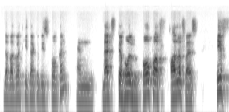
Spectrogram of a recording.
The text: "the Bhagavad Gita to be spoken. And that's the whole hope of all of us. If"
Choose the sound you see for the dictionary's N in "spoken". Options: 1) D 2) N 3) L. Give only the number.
2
